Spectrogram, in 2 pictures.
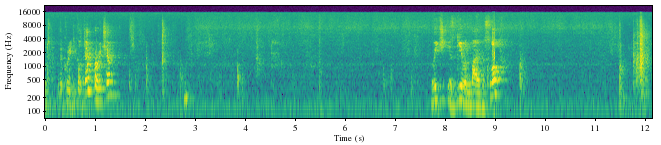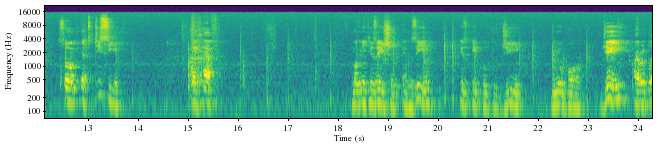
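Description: An elderly man lectures calmly through a microphone, with pauses.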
